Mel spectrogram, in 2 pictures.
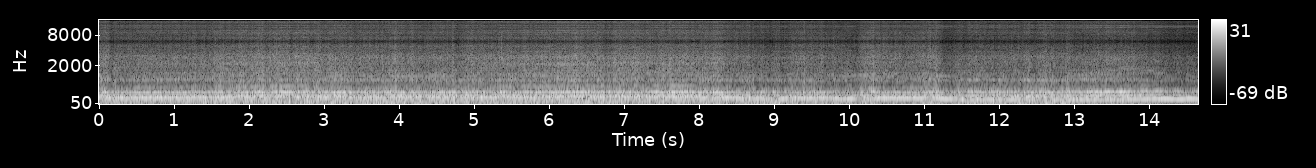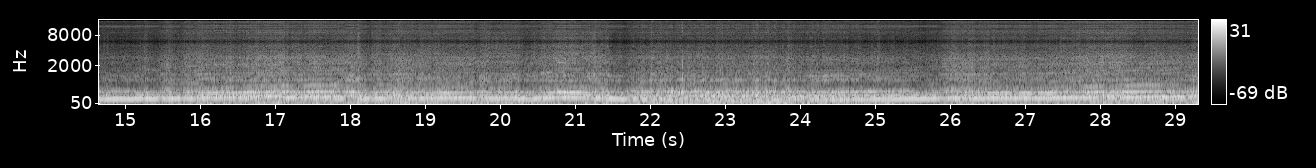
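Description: Supercharged BMW E30's engine heard from inside the stripped cabin, running hard at speed. The revs hold high, then dip and climb back up about nine seconds in and again about twenty seconds in as the car goes through the corners.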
